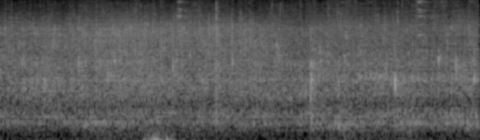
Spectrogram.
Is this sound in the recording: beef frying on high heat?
yes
